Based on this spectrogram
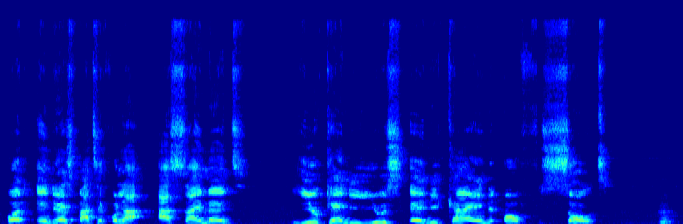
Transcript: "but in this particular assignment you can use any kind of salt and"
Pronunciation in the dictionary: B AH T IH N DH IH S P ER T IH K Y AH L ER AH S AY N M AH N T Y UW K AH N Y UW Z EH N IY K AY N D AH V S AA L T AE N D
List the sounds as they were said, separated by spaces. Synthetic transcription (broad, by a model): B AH T IH N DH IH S P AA T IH K Y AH L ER AH S AY N M AH N T Y UW K AH N Y UW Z EH N IY K AY N D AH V S AA L T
